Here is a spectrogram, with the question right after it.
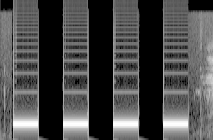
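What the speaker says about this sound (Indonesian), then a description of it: "Lalu sambungan telepon mati begitu saja, terputus dengan Abiasa sebagai pihak yang menghentikan panggilan ini" Busy tone on a telephone line after the other party hangs up: four even beeps of steady pitch, each about half a second with equal gaps, loud and clear, followed by a faint rustle.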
